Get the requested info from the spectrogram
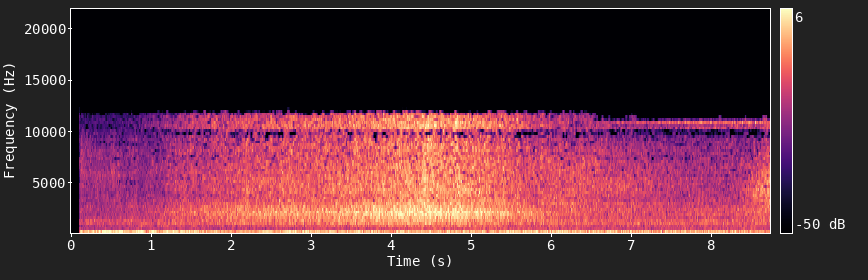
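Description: Steady motorway traffic noise, with tyre hiss swelling and easing as a vehicle passes about four to five seconds in.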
